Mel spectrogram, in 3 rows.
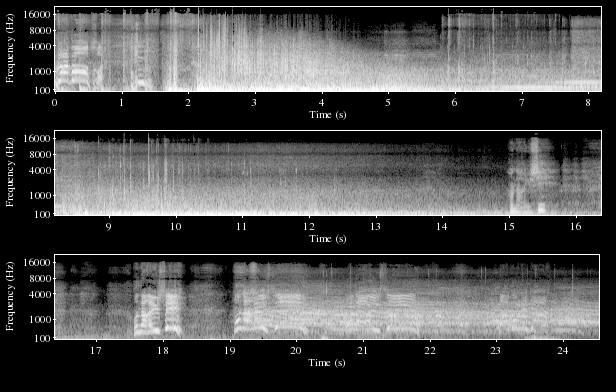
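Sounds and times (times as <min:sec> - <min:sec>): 
speech: 0:00.6 - 0:01.0, 0:17.7 - 0:18.4
placed explosive charge detonating with a very loud bang: 0:01.7 - 0:16.3
long roaring rumble of an explosion: 0:02.2 - 0:17.2
wind buffeting: 0:02.5 - 0:17.5.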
